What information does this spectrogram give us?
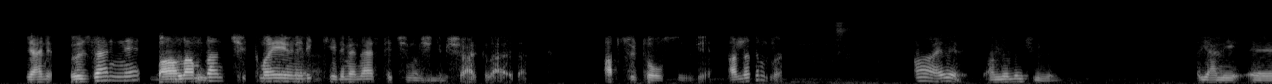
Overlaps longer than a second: none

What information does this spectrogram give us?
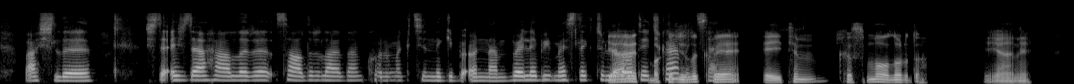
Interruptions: present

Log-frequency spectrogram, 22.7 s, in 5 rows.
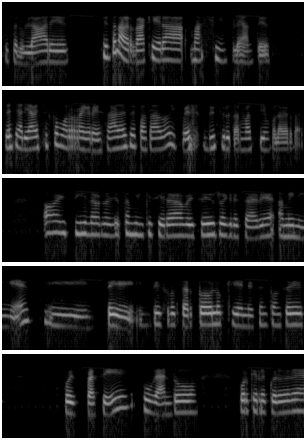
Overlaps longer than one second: none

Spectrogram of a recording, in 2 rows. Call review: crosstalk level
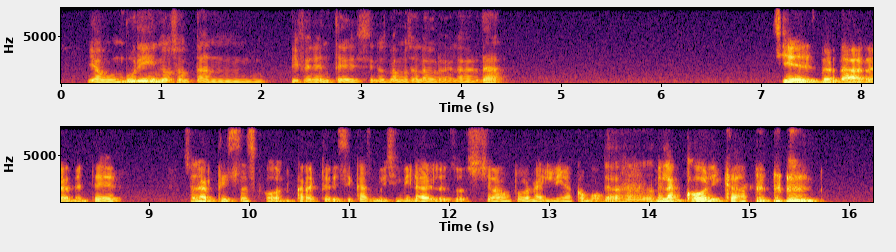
none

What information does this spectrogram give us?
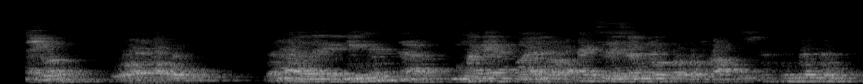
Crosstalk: present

